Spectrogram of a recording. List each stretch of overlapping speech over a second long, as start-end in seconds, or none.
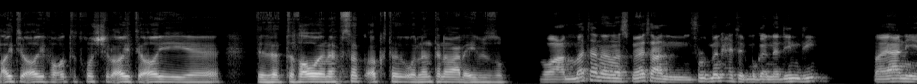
none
